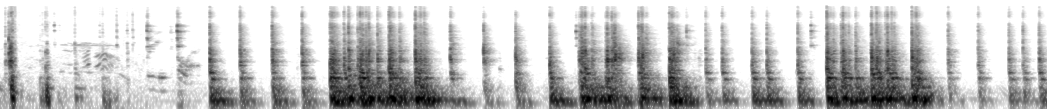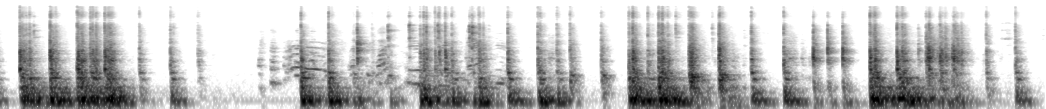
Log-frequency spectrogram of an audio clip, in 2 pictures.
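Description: Bucket drumming by a group of players: many drumsticks striking upturned plastic buckets in fast rhythmic patterns. It is played in phrases of two to four seconds with short gaps between them, and there is a brief full stop about two-thirds of the way through.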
